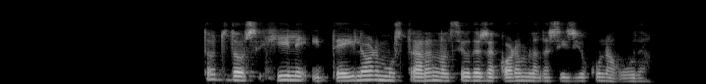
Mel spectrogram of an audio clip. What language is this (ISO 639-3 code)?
cat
